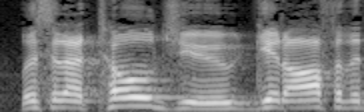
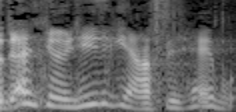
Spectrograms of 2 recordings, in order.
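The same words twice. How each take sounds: First: Louder, slightly raised-pitch telling-off; stern scolding. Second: High, soft, rushed childish mimicry; mocking echo. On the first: Acted. Adult ordering a child off the table, scolding. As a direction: lay down the rule firmly. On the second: Kid parroting a parent's order back, mocking. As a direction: garble it back in a squeaky jeer. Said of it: "what you said in a mocking tone".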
